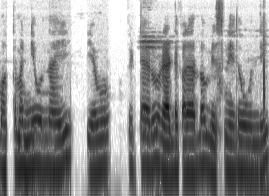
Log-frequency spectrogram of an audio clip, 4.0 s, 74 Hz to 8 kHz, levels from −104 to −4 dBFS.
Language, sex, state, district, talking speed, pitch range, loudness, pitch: Telugu, male, Andhra Pradesh, Manyam, 165 wpm, 135-150 Hz, -23 LUFS, 140 Hz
